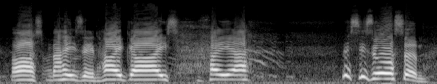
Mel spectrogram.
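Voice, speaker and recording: Very slow pace with ordinary pitch variation, over noticeable background noise. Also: man, long, frequent pauses, very even loudness. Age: 50s. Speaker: scout leader and podcast host. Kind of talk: travel diary and casual interviews. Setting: on board a sailing ship.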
